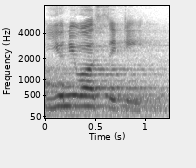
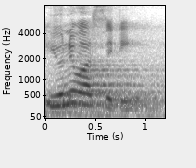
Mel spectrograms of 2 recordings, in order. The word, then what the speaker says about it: university: See, a university. Here we speak not university, we speak university. It sounds Y, not U. So Y is not a vowel, it is consonant.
